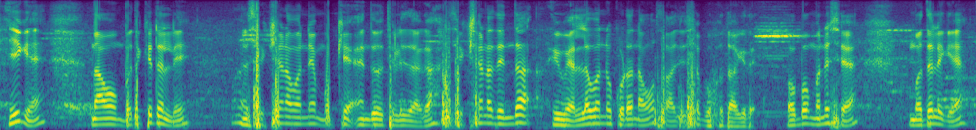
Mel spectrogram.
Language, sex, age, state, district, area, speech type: Kannada, male, 45-60, Karnataka, Chamarajanagar, urban, spontaneous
